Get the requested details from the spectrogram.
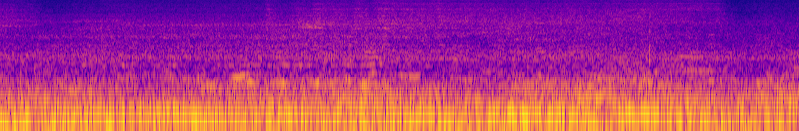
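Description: A crowd of young people chatters nearby outdoors.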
